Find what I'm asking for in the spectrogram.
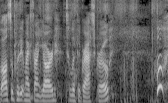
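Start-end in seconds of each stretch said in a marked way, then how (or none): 3.1-3.3 out of breath. Real, not acted. Farm owner on a tour in the cold, out of breath. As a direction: catch your breath while talking. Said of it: "Sorry, I'm out of breath".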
